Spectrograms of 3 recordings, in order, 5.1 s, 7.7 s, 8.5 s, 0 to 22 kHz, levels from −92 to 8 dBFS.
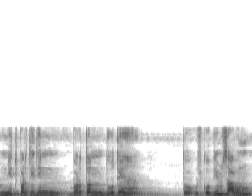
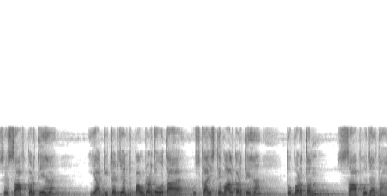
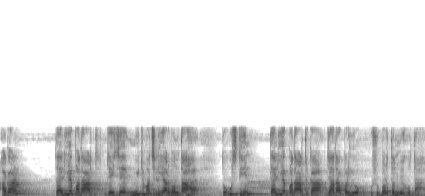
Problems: none marked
